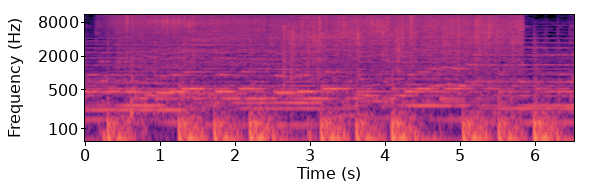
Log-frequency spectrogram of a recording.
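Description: Sliced onions sizzling in hot vegetable oil in a nonstick frying pan as they are dropped in and stir-fried. The sizzle starts just as they go in and cuts off suddenly near the end, over background music with a steady beat.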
